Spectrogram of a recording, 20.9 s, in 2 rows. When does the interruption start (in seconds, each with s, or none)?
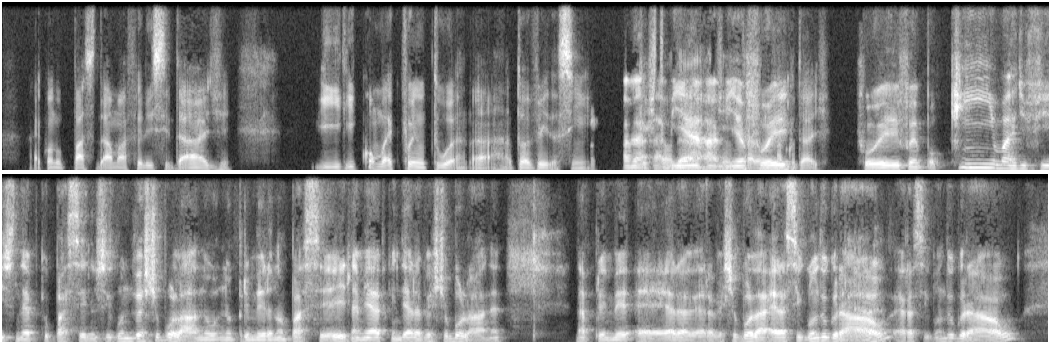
6.4 s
